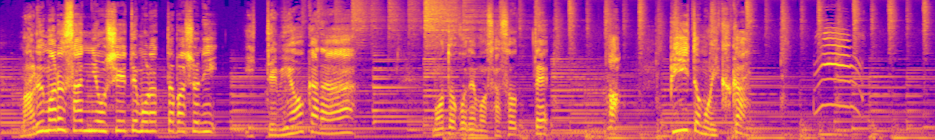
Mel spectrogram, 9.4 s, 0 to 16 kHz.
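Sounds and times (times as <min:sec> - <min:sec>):
soft music or ambient hum: 0:00.0 - 0:09.3
speech: 0:00.2 - 0:03.7, 0:04.3 - 0:07.6
cat meowing: 0:08.1 - 0:08.8.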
